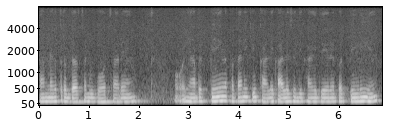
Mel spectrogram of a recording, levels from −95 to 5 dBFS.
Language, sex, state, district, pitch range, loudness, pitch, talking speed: Hindi, male, Bihar, Gopalganj, 115-125 Hz, -16 LUFS, 120 Hz, 155 wpm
